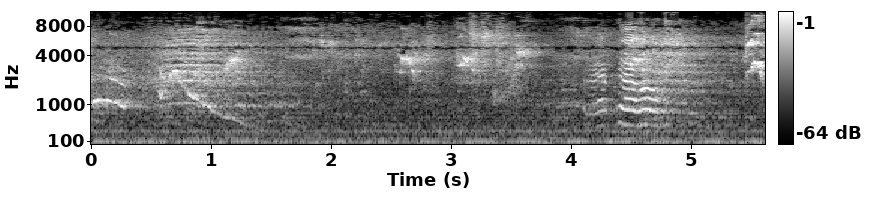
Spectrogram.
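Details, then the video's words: Amazon parrot talking: speech-like warbles and sliding whistled notes, some falling, with raspy squawky syllables, over a steady low electrical hum. "Amazon parrot toking"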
